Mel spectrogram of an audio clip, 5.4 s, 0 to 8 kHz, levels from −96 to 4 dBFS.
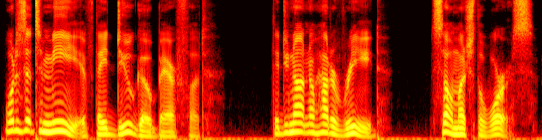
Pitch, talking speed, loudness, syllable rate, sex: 140 Hz, 230 wpm, -19 LUFS, 5.5 syllables/s, male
